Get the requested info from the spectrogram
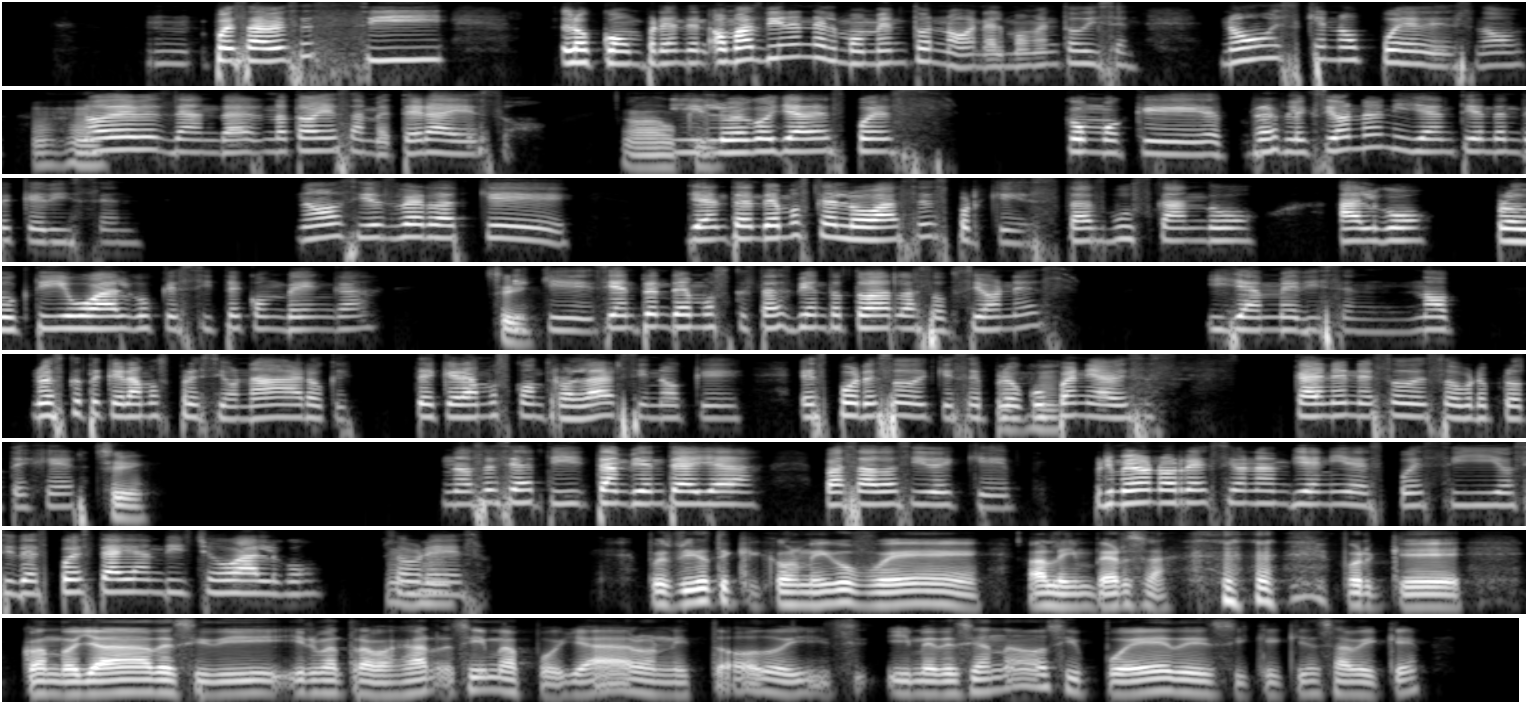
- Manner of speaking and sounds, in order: chuckle
- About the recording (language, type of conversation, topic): Spanish, unstructured, ¿Cómo reaccionas si un familiar no respeta tus decisiones?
